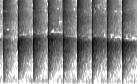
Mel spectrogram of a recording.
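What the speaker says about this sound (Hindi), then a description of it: "जोरदार तालियां उनके लिए।" A crowd at a training session event claps in unison, about eight loud, evenly spaced claps in a steady rhythm, each ringing briefly before the next.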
